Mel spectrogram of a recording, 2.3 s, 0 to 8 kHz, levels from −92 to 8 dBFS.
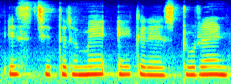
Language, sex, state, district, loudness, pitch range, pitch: Hindi, female, Madhya Pradesh, Bhopal, -13 LUFS, 235-245 Hz, 240 Hz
